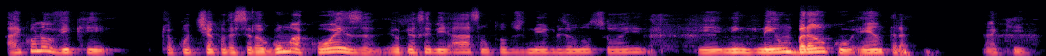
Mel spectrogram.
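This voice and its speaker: A Brazilian man with a Brazilian Portuguese accent hosts a podcast over a video call, telling stories casually. His voice is on the high side, brisk and husky, with no echo. He's an animated storyteller who acts out reactions.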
